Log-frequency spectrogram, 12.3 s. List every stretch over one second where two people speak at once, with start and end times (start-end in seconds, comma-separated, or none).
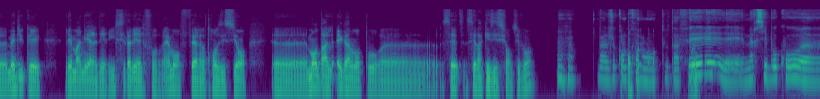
none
